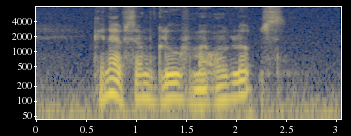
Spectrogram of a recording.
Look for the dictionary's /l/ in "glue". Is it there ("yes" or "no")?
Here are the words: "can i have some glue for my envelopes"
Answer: yes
